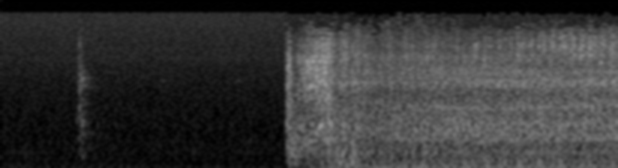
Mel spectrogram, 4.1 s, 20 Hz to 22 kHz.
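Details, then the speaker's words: Engine on a new Norwood LumberMax HD38 sawmill, started after choking: a clean start settling into a smooth, steady idle with no misses; the centrifugal clutch isn't engaged, so the blade doesn't spin. "ah listen to that there's a nice smooth idle and the centrifugal clutch is doing its job because the blade is not spinning"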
